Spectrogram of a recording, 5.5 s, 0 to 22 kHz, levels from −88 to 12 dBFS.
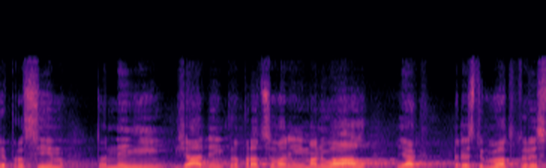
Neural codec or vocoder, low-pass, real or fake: codec, 44.1 kHz, 7.8 kbps, DAC; 14.4 kHz; fake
